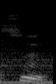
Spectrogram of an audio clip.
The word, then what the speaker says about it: sûr: Mais, bien sûr. Mais, you drop the S. Bien, you drop the N. Sûr. There's a reason why that R is pronounced.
